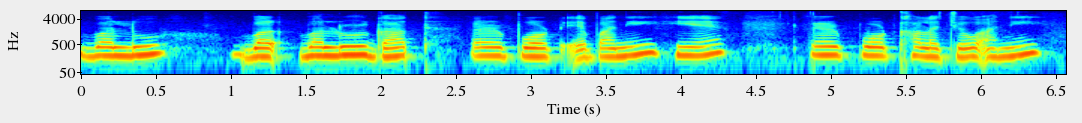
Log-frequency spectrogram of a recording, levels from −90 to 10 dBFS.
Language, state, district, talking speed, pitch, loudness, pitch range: Sumi, Nagaland, Kohima, 90 wpm, 200 Hz, -15 LUFS, 190-215 Hz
